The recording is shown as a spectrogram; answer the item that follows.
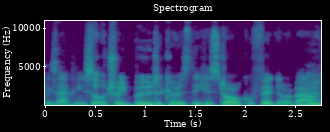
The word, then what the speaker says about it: Boudicca: So, what you were, I mean, we learned how to pronounce Boudicca, of course, not Boadicea. – That was my favourite bit, though, because the way it transpires that there's two ways of pronouncing the name and two very different functions that those names serve.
